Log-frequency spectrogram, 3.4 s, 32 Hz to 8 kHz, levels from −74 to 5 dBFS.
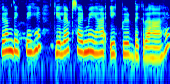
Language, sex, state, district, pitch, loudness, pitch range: Hindi, female, Bihar, Sitamarhi, 265 Hz, -15 LUFS, 235-285 Hz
